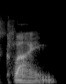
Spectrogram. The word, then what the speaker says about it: climb: climb in the context, but the real pronunciation of the word is climb. Climb with no B, and the I sounding like a full vowel I, climb.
